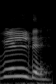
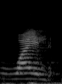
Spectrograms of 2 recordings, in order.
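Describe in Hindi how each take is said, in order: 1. स्वर 'ih' जैसा सुनाई देता है। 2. स्वर 'eye' जैसा सुनाई देता है। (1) "जो कि गलत है" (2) "आई से पढ़ते हैं"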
